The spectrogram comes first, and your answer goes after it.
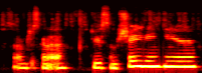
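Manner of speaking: ordinary delivery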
